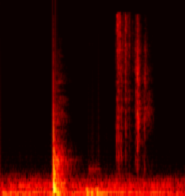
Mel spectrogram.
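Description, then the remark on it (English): A sharp crack of something hitting a hard surface, followed by a dull thud and a brief clatter and scrape of smaller objects tumbling down, then quiet. Things falling off a shelf. “You hear things fall off a shelf.”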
